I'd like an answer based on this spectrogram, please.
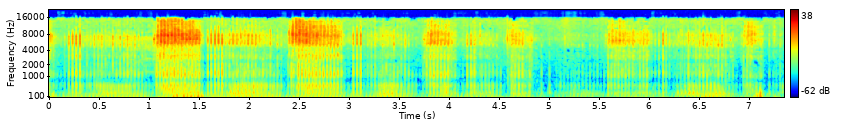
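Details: Pet cat purring close up, a deep steady rumble pulsing with each breath, punctuated by short rustling and handling noises.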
